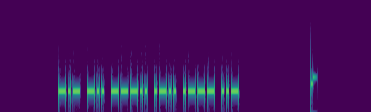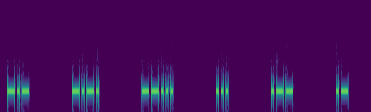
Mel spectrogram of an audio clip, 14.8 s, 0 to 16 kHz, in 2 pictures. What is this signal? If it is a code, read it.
Morse code, heard as a keyed tone, about 25 wpm, spaced as for 13 wpm, 700 Hz. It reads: KD8LJU KC7SWA
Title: USA Call Signs - 6x Character Spacing - 25wpm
